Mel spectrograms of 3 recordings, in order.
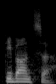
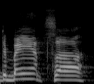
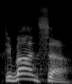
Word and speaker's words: Dybantsa: impact BYU basketball and that's the pronunciation with it we went over this de yes the t is silent debons debons okay educate yourselves it matters no you know it's not Deans it's or deaga it's debono okay at McGary 15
